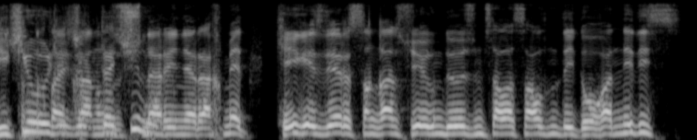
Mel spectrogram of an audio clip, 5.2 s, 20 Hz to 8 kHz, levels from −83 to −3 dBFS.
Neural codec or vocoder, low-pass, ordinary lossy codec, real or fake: none; 7.2 kHz; none; real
